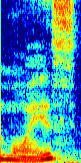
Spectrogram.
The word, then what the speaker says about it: Moyes: The Giver of Stars by Jojo Moyes. I mainly listen... Caleb's laughing because I found out that it's pronounced Moyes and not Moyes.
